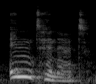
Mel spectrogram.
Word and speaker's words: internet: Now, in British accent, the T is pronounced and in British accent, we pronounce this as internet. Internet. So, the T is a very soft sound.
